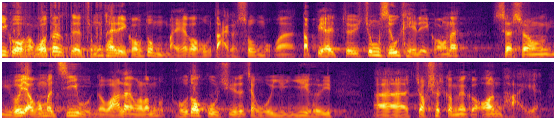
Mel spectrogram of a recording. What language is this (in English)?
Cantonese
